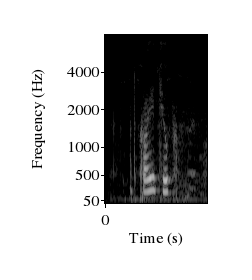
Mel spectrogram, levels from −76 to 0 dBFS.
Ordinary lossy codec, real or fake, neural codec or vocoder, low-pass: AAC, 48 kbps; fake; codec, 16 kHz in and 24 kHz out, 1.1 kbps, FireRedTTS-2 codec; 7.2 kHz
